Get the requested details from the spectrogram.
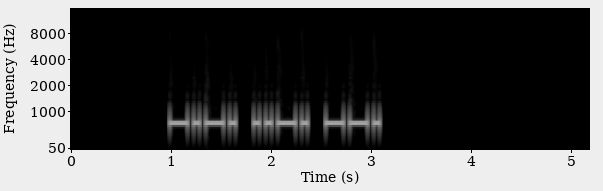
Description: Morse code, heard as a keyed tone, about 20 wpm, 700 Hz. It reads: CFG
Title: USA Call Sign Postfixes - 3 Letters 20wpm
